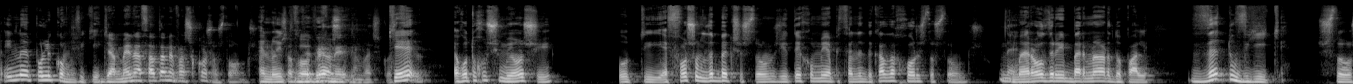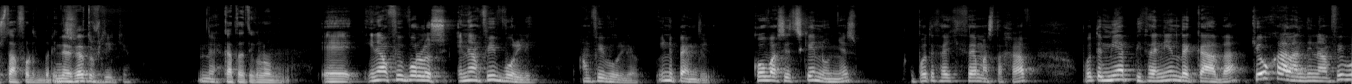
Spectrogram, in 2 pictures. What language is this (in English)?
Greek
